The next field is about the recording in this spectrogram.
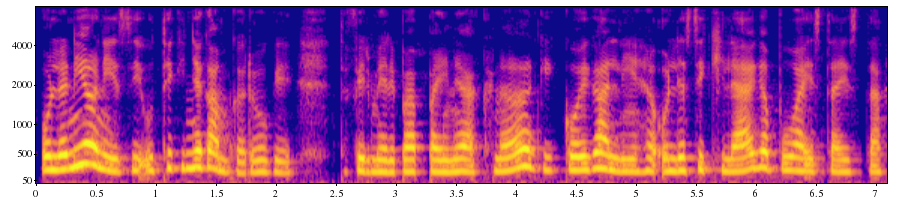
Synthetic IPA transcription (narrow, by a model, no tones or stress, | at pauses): oːleːnĩːaːñiːəsiːʔʊ̰t̪ʰːeːkɪjãːkəmkəɾoːɡeːt̪aːpʰɪɾmeːɾeːbaːpːãinẽːakʰnaːkɪkoːiːɡalnĩːɦɛːʔoːlesikʰːilaːeɡəpːũːaːist̪aːɪst̪aː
